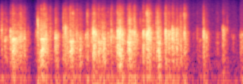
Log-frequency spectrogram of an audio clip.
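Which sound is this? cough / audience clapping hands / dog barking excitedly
audience clapping hands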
